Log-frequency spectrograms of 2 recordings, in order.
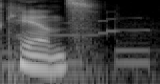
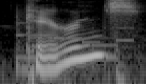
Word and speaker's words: Cairns: Pronounce cans. Oh, interesting. Cans. I see an R and my American brain goes, Cairns?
